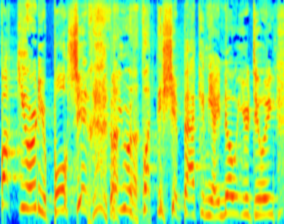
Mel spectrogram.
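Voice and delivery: mock angry yelling through laughter.

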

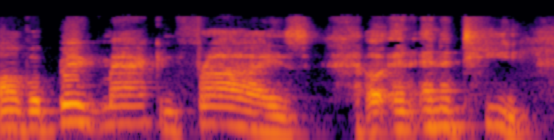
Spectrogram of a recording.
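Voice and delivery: slow pretend American accent. Describing a man ordering food, the speaker quotes him: fake american accent. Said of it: "He like pretends to do an American accent".

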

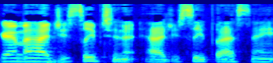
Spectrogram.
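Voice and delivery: ordinary talk, nothing marked

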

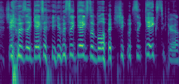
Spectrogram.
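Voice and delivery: speech broken up by laughter. Trying to repeat a joke line, laughing while talking. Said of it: "I can't do it without laughing".

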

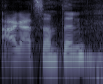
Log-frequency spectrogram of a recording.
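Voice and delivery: put-on American Southern accent. Acting out capitalist Americans offering something: Southern accent. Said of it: "We're saying it in Southern accents".

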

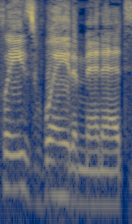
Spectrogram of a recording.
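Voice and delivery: exhausted, rough, rude and dismissive. Voicing a gate guard answering a driver: exhausted-sounding voice. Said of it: "The most exhausted sounding voice you've ever heard says".

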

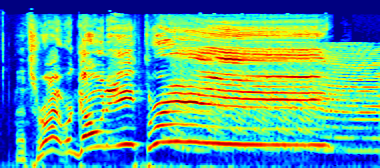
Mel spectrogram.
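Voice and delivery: high, loud, excited cheer, big, slow and stretched out.

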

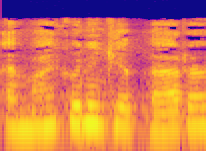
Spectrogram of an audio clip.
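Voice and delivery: put-on high, soft small child's voice. Recounting a surgery scene, the patient asks a question in a child's voice. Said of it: "you hear a child's voice saying".

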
